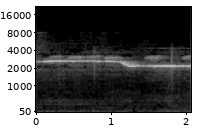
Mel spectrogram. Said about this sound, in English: A long moment of silence, broken only by the chirping of crickets and the hum of insects. Then, almost like a delayed echo, there was an answering whistle.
